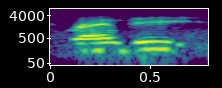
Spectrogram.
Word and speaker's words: Grande: Grandee. Uh that's the way we pronounced it.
